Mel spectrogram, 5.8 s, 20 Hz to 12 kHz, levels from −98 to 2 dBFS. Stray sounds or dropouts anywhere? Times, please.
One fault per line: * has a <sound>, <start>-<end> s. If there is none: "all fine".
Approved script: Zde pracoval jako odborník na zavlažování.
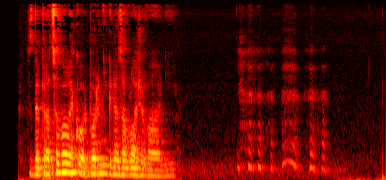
* has a laugh, 3.5-5.0 s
